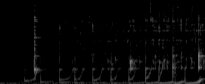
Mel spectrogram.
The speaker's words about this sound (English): All right. So I poured it into my happy little whiskey tasting glass.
